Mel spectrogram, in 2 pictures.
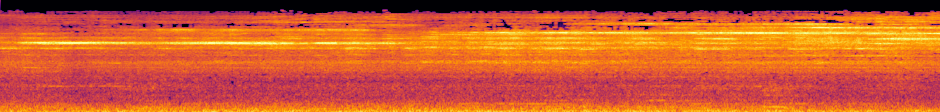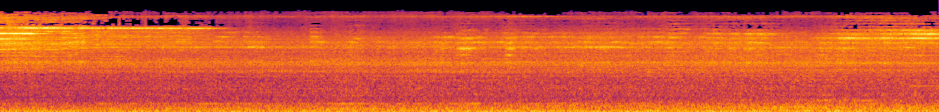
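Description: BNSF coal train's hopper cars rolling past, a steady low rumble of wheels on rail with a high-pitched wheel squeal that comes and goes, strongest in the first half.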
